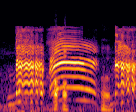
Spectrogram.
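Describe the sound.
A person imitates a lamb using only the mouth, with three loud, quavering bleats. The middle one is the longest and swells in pitch before sliding down, and the last is short and shaky.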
